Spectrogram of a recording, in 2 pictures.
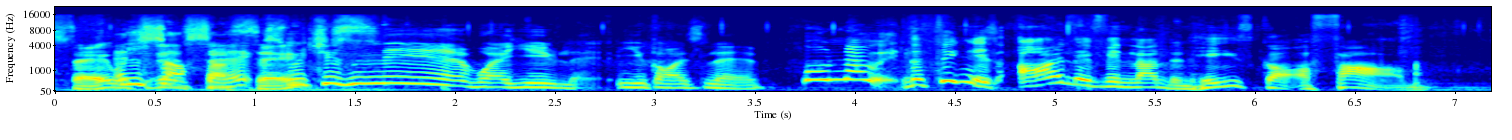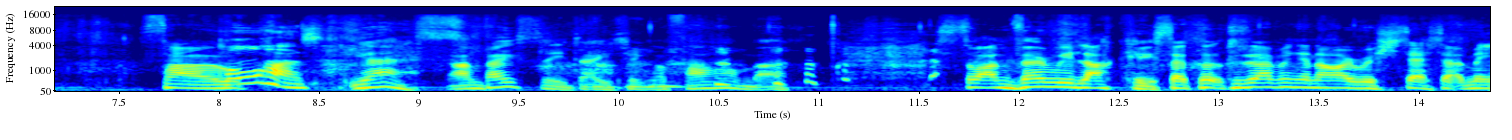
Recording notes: while walking their dogs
